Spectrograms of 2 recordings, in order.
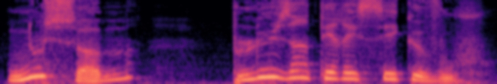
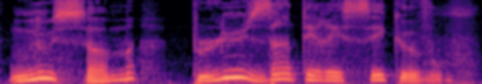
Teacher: you make this little link, little liaison between the two, so you hear a little bit this S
